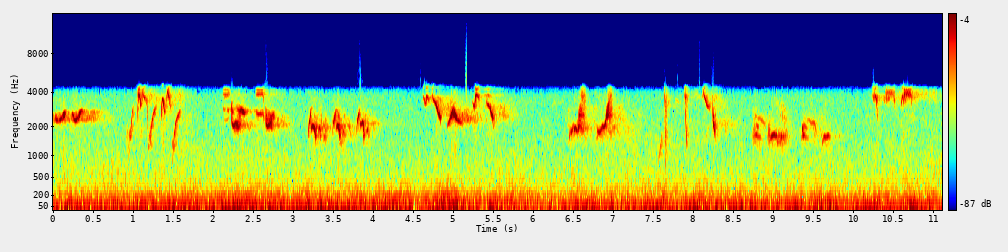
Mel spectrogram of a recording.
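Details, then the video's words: A brown thrasher sings in the morning near a bald eagle nest camera on Ohio's Little Miami River, giving a long run of varied, rich phrases, some given twice, with short pauses between them over a low background rumble. "Brown Thrasher Serenade"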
